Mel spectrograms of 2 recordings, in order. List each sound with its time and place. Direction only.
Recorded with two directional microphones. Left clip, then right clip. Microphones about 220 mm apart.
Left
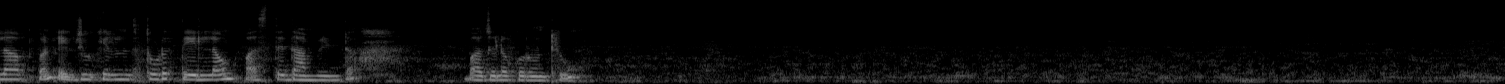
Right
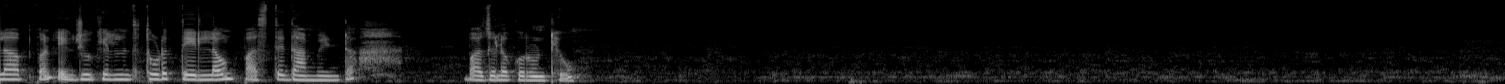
0.0 s speech: 45° right (ahead or behind)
